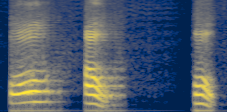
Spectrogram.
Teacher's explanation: ओ का उच्चारण पीछे से हुआ और औ का उच्चारण भी आपका पीछे से हुआ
